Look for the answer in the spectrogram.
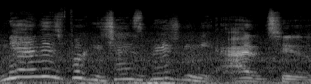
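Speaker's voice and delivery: high-pitched mock outrage; indignant complaint. Friend griping about the waitress's attitude, indignant.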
